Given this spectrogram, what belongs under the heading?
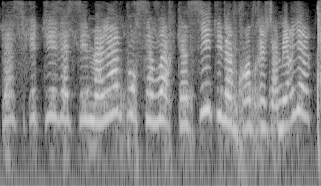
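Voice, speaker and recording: A woman voicing a chatty, preachy bird in a dubbed cartoon, creaky and sharp, with an exclamatory, moralizing way of talking. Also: extremely high pitch, quick pace, noisy background. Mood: cheerful, sly.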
